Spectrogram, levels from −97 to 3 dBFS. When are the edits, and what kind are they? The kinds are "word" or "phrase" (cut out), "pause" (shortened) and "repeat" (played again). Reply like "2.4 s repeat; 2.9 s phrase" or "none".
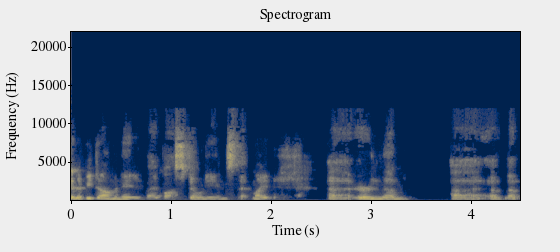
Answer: none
